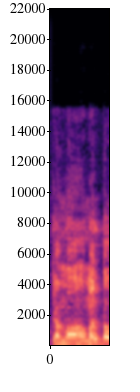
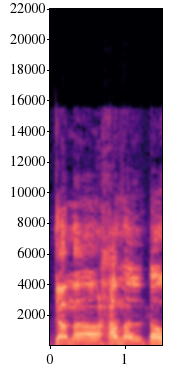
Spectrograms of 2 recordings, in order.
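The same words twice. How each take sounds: First: کما حملتہ spoken quickly with a weak h; wrong reading. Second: کما حملتہ slowly chanted with a strong throat h; correct recitation. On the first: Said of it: "نہیں ہے". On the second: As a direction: draw out the long vowels of کما حملتہ, clear haa. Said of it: "یہ ہا زبر ہا ہے". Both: Shown as a demonstration.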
